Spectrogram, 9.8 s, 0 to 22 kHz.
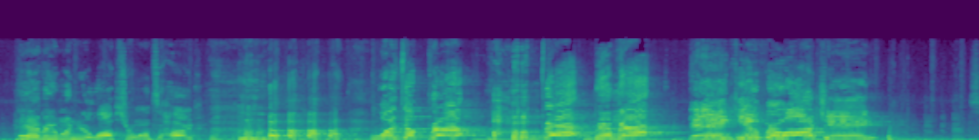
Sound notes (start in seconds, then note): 2.1 laughter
